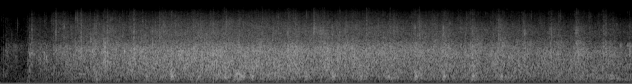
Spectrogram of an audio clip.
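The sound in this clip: Audience applause welcoming a guest speaker: a dense, steady wash of clapping swells in within the first half second, then holds at an even, loud level to the end without any talk over it.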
